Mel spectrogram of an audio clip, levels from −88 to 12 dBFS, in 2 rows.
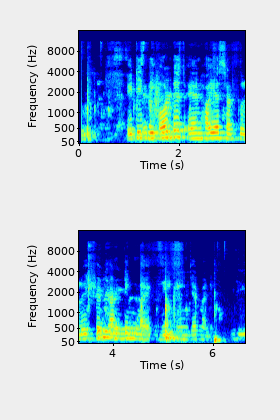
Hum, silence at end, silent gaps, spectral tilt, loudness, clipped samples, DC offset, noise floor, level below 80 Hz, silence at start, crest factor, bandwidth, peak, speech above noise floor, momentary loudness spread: none; 0 s; none; -7.5 dB/octave; -22 LUFS; under 0.1%; under 0.1%; -44 dBFS; -48 dBFS; 0.05 s; 20 dB; 11.5 kHz; -2 dBFS; 22 dB; 17 LU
